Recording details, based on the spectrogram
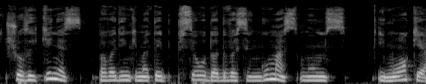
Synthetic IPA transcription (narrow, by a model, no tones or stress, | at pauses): ʃʲuɔlˠɐɪkʲɪnʲɪspɐʋɐdʲɪŋʲkʲɪmʲɛt̪ɐɪpsʲɛʊd̪oɐd̪ʋɐsʲɪŋɡʊmɐsmʊms | iːmoːkʲeː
